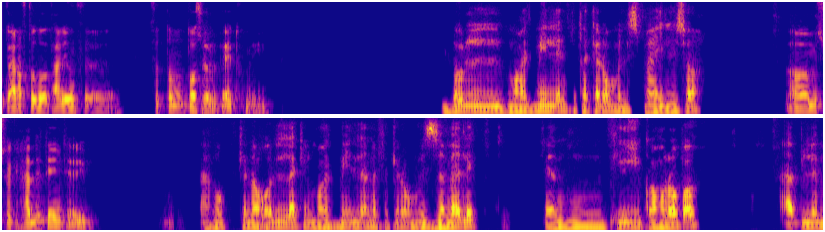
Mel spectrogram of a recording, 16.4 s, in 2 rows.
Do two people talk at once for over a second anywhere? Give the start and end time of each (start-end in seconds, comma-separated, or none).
none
